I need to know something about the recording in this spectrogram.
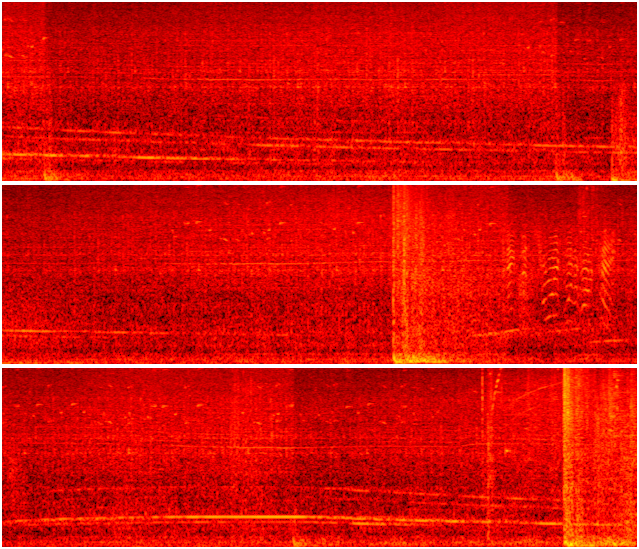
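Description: A tank engine rumbles and whines steadily as the tank drives.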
